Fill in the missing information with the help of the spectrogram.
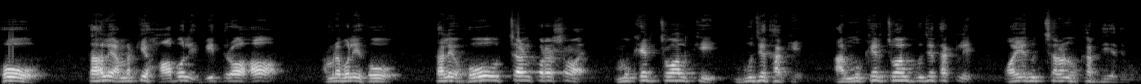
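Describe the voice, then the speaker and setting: Fairly high-voiced man teaching a lesson. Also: steady tone, fast. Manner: explanatory, asks the class questions. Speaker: Bengali grammar teacher. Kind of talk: classroom lesson on pronunciation.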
